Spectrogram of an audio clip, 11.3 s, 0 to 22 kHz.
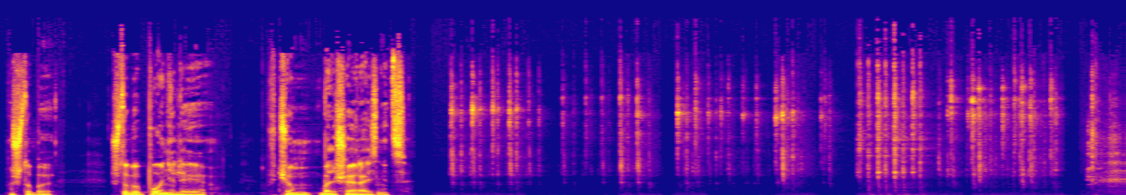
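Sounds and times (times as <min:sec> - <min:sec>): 
speech: 0:00.2 - 0:04.2
typing on a clicky keyboard: 0:04.5 - 0:10.7.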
